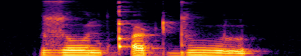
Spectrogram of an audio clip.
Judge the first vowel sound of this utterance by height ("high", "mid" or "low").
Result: mid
